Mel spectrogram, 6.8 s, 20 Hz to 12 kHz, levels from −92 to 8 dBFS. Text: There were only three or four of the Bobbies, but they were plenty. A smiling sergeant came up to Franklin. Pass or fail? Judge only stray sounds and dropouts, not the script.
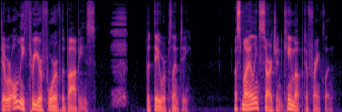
fail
